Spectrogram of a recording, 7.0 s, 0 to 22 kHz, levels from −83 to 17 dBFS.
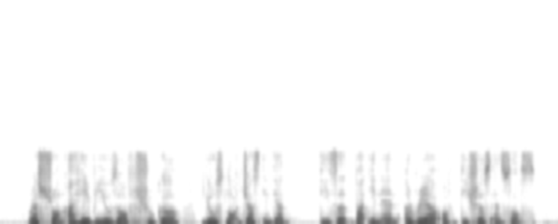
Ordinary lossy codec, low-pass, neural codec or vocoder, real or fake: none; 7.2 kHz; none; real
